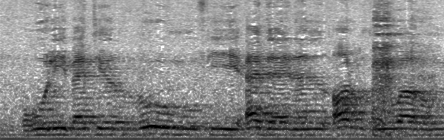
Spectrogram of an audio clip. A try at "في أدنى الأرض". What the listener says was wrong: ما قولوش في أدنى الأرض. في أدنى الأرض شعمل في الهمزة فخمها. في أدنى الأرض الآ الرق الهمزة. في أدنى الأرض وهم.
